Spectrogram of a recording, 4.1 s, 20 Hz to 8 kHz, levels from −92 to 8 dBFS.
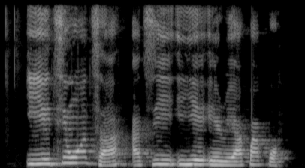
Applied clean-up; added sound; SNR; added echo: none; none; none; none.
